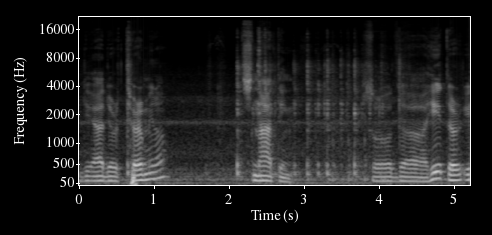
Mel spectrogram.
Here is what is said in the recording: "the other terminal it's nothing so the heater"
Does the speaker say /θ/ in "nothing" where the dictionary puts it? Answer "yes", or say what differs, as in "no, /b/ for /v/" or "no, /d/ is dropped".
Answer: no, /t/ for /θ/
